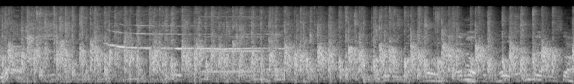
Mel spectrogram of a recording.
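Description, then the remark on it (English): A crowd claps and cheers loudly and continuously, dense applause with scattered whoops and a few whistles rising over the din for the whole stretch. “Let's make some noise for that guy.”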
